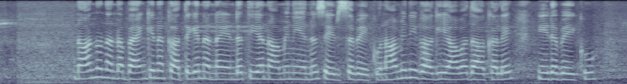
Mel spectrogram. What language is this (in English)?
Kannada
